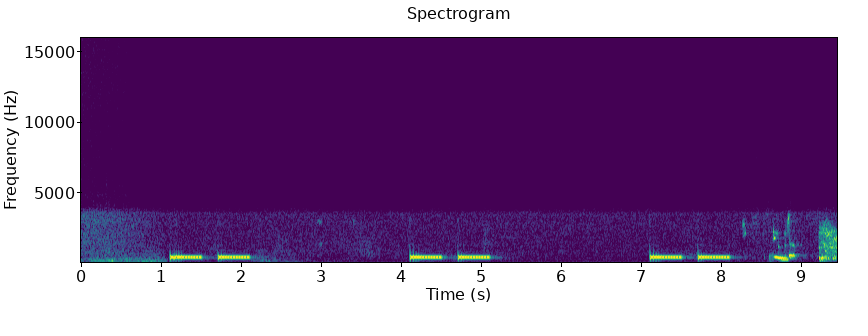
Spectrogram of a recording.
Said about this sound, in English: but then I realized that the sound of static is kind of the sound of distance. It's as if this technology brings us closer together, but then when it fails us, it just forces us further apart. So to me, this static is a reminder of that distance.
